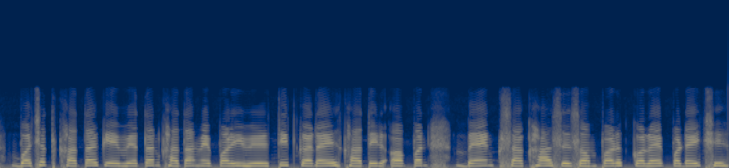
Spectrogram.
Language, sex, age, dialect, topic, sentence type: Maithili, female, 18-24, Eastern / Thethi, banking, statement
